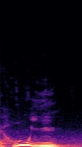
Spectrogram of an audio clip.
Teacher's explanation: é uma oxítona, porque a sílaba tônica está na última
